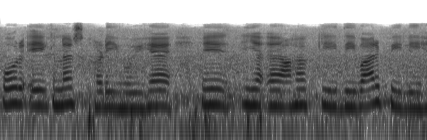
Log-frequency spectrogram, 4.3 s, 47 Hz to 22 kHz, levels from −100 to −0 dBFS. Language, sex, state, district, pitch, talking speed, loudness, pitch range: Hindi, female, Uttar Pradesh, Shamli, 215 Hz, 180 wpm, -14 LUFS, 200-225 Hz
